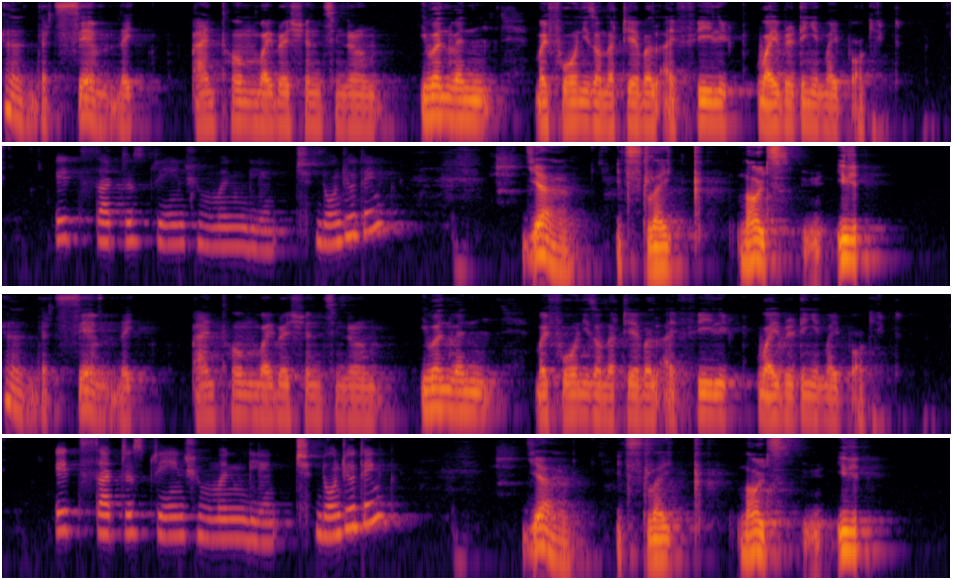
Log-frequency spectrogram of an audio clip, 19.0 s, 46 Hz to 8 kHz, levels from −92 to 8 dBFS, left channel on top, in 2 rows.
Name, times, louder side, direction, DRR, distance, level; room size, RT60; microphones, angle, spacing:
voice 1, 0.0-1.4 1.9-3.8 4.2-4.9 5.3-7.3 7.6-8.6 14.4-15.2 15.6-16.5 16.9-18.0, left 3 dB, 50° left, 1.0 m, -27 dB
voice 2, 10.0-13.3, right 3 dB, 80° right, 1.4 m, -34 dB
21.5 x 21.0 x 8.0 m
head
